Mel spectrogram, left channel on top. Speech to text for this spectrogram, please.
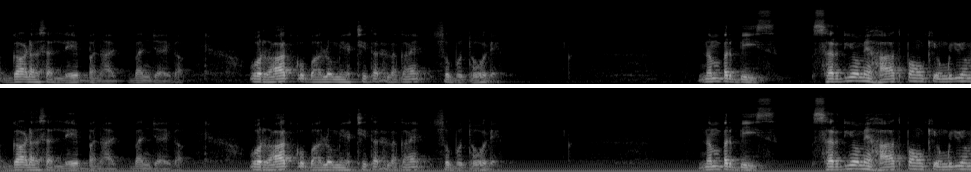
گاڑھا سا لیپ بن جائے گا، وہ رات کو بالوں میں اچھی طرح لگائیں، صبح دھو لیں۔ نمبر 20، سردیوں میں ہاتھ پاؤں کی انگلیوں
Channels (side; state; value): right; noise; hum, 16 dB below the sound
